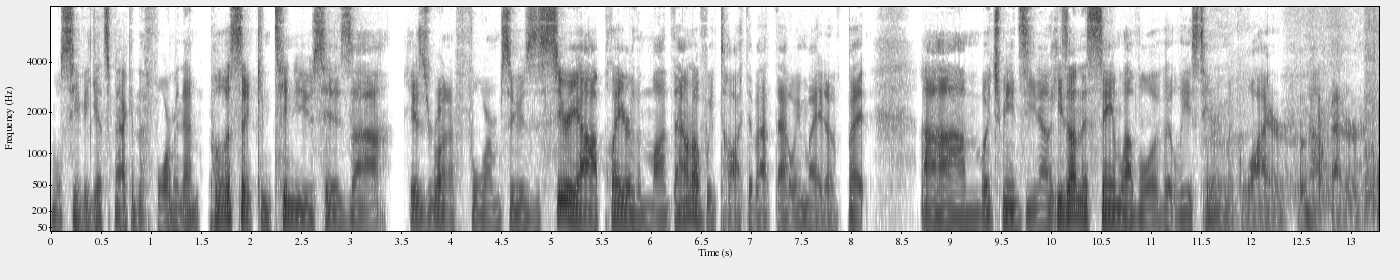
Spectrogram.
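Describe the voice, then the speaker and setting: A man speaks at a fairly low pitch with a bright, sharp tone and an American accent. The recording is very clean, with a silent background. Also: ordinary pitch variation, fairly quick pace. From United States. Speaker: podcast co-host. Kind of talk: casual chat.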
